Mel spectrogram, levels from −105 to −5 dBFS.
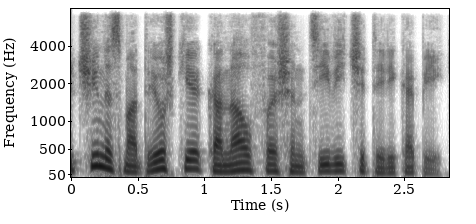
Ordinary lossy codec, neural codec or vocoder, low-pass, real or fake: Opus, 64 kbps; codec, 16 kHz, 0.5 kbps, X-Codec, WavLM features, trained on Multilingual LibriSpeech; 7.2 kHz; fake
